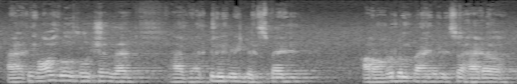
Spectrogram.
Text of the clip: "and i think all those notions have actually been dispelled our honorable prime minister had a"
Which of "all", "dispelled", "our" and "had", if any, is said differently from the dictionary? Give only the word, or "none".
dispelled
